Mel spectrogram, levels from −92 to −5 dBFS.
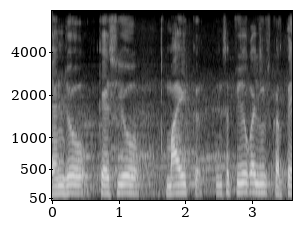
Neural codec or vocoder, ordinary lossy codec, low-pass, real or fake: none; none; 7.2 kHz; real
